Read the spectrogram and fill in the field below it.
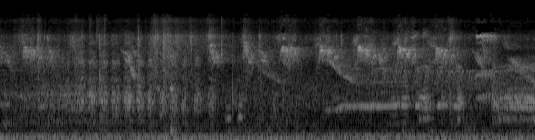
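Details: Backyard coop chickens make a brief string of low clucks early on, then quieter murmuring, while sparrow-like wild birds chirp and twitter continuously over a low hum.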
